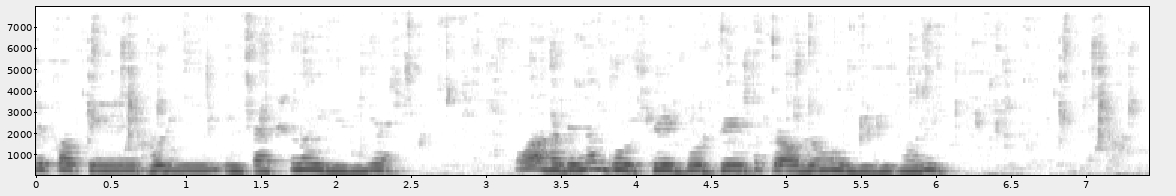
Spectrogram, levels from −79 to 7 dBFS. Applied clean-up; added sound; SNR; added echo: classical method WPE with log-MMSE.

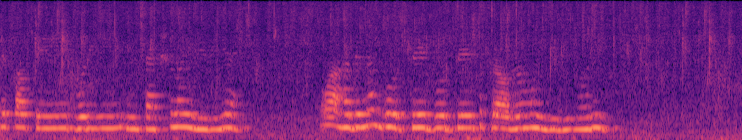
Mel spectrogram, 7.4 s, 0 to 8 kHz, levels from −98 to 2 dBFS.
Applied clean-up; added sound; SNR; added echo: none; Rain; 17 dB; reverberation time 0.5 s.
